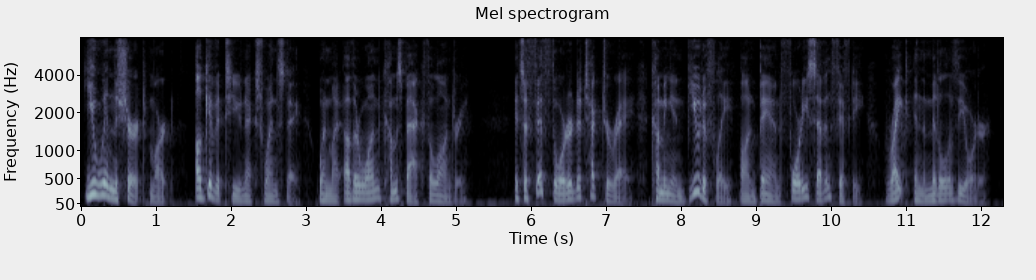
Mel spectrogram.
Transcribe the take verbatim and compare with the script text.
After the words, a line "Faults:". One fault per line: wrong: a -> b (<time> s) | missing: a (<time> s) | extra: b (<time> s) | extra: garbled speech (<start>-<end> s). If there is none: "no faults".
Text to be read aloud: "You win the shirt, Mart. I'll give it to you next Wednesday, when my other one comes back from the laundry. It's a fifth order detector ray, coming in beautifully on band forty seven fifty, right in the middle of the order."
"You win the shirt, Mart. I'll give it to you next Wednesday, when my other one comes back the laundry. It's a fifth order detector ray, coming in beautifully on band forty seven fifty, right in the middle of the order."
Faults:
missing: from (4.6 s)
